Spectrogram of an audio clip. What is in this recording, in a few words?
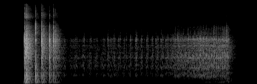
dice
